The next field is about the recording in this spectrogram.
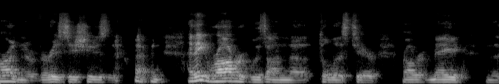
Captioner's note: laughs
